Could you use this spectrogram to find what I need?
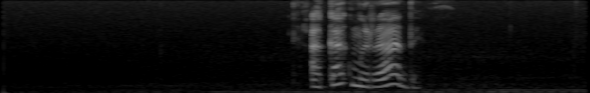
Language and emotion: Russian, positive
